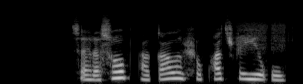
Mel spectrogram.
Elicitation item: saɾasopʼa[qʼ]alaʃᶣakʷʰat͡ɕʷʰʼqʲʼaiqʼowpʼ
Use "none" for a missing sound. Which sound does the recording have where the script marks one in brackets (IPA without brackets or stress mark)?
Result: kʼ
